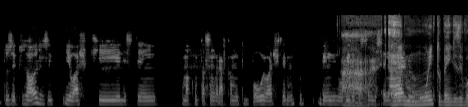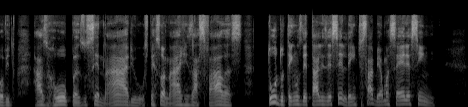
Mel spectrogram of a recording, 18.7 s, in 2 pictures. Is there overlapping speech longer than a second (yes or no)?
yes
